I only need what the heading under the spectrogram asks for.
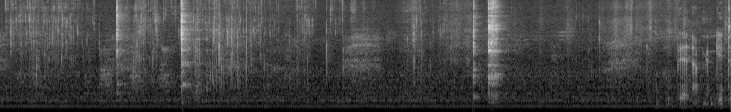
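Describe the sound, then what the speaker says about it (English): A cold seafood pasta salad gets stirred in a bowl, faint scraping and a few sharp clinks of utensil against dish, spaced irregularly over a quiet room hum. "Let's make sure it's all stirred in."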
